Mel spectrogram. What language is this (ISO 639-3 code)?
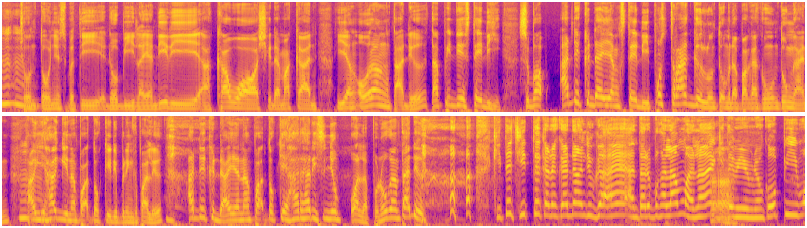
msa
